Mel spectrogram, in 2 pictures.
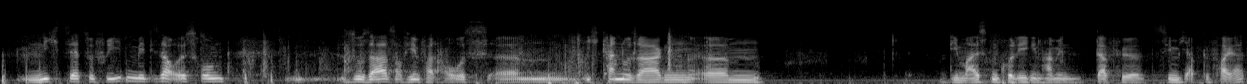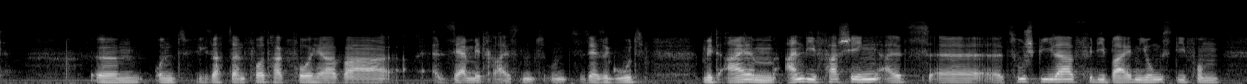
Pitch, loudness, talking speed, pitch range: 105 Hz, -21 LUFS, 120 wpm, 95-120 Hz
